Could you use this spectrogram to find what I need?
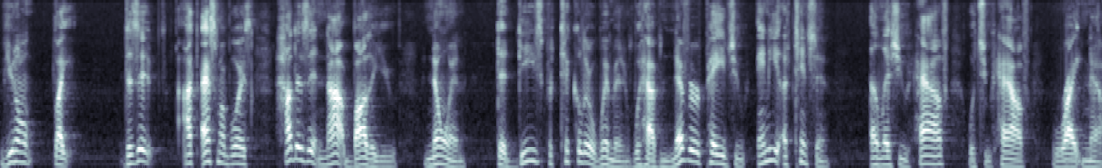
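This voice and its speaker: A man's loud, animated voice sits at a medium pitch with very wide pitch swings in a very clean recording with a silent background. He moves at a fairly slow pace with long, frequent pauses. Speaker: podcast co-host. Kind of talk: casual chat.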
